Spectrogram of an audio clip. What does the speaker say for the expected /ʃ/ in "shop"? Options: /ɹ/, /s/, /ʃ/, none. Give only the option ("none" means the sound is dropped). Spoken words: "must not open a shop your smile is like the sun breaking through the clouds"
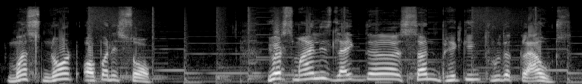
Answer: /s/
